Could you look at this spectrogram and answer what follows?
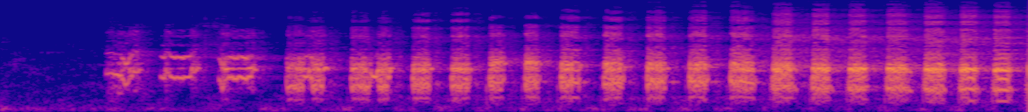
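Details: Wild junglefowl hen calling for a male, a loud insistent cackle: a few stuttering notes, then rapid rhythmic clucks, about three per second, continuing without pause.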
